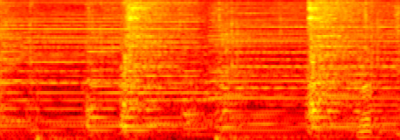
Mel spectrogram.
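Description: Banjo picking with accordion chords held underneath and washboard strokes keeping time, in a short instrumental gap of a folk song; a singer comes back in just before the end.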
